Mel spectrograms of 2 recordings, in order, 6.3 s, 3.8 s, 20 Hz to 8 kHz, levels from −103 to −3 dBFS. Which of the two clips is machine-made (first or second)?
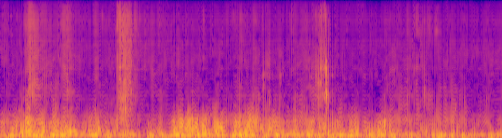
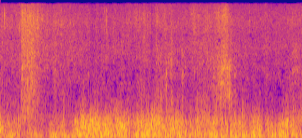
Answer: first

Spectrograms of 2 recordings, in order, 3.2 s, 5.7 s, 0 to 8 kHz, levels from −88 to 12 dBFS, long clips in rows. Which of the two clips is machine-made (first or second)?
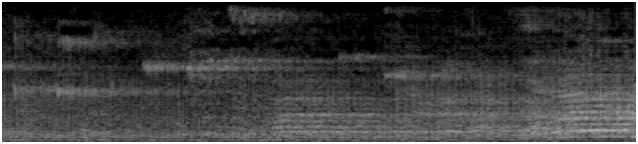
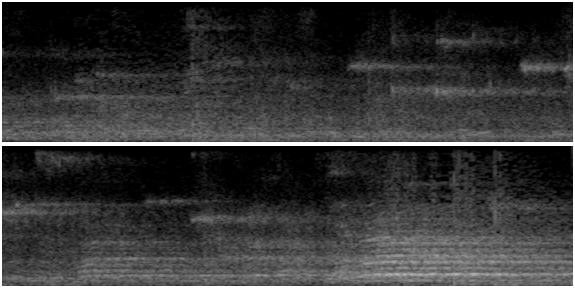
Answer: first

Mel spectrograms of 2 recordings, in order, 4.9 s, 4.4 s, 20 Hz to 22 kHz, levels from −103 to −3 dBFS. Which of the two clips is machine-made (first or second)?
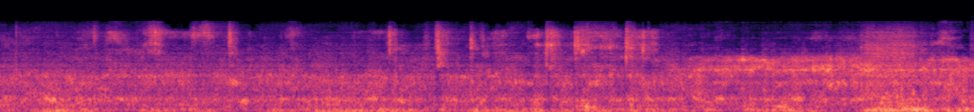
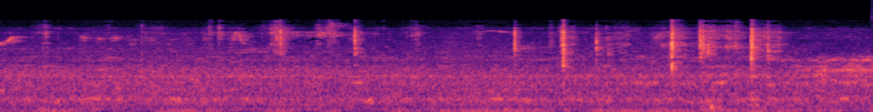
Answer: first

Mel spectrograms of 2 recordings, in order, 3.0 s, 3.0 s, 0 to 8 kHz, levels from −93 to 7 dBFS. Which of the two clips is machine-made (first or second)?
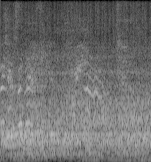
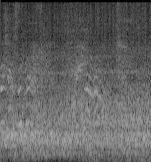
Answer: second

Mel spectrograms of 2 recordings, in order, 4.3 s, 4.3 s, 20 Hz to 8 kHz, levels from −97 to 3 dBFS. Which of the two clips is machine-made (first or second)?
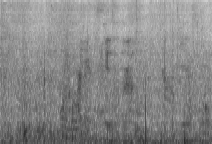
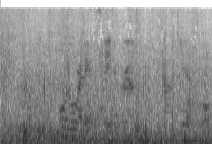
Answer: first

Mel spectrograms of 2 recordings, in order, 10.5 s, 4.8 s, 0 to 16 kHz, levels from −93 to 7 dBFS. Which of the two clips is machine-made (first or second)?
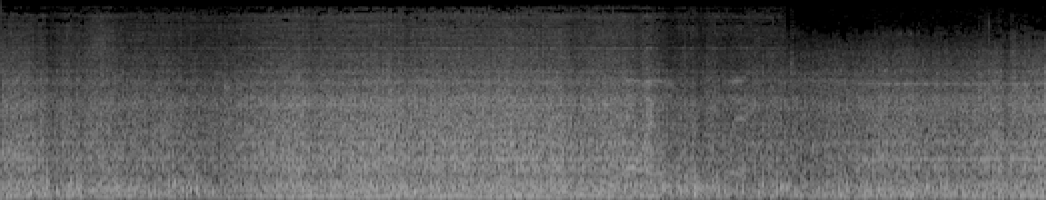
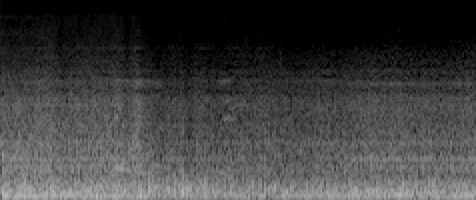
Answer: second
